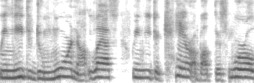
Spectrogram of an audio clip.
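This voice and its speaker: A woman with an American accent talks in an animated tone at a medium pitch, with lively intonation. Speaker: former ambassador. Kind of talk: webinar discussion. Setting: video call.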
